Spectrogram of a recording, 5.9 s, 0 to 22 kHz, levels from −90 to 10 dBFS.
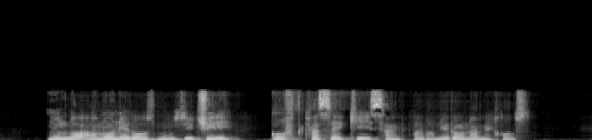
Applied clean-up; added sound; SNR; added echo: neural mask model DeepFilterNet 3.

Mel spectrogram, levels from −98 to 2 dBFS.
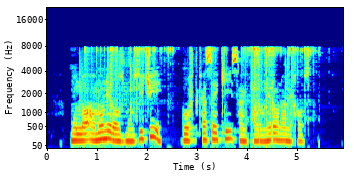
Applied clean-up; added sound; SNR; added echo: classical method spectral subtraction.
